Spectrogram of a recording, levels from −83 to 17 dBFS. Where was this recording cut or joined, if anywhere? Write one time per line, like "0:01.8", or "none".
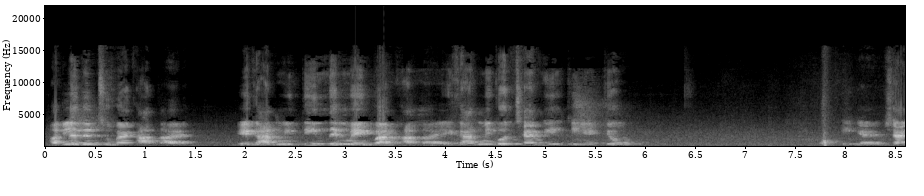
none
